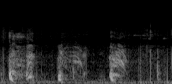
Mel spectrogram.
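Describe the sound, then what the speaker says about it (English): Three harsh, raspy coughs in quick succession, close and fairly loud, with no other sounds around them. "How long have you had that cough"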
